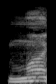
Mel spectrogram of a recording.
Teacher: મ જેવું બોલીએ એટલે તરત આપણા હોઠ બંધ થઈ જશે ઓષ્ઠ છે પ્લસ નાસિકા છે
